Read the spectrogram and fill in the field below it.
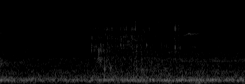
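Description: Water trickles steadily onto dry potting soil around a moringa plant being repotted into a pot, a soft continuous pour with a slightly brighter splash in the middle, close by.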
